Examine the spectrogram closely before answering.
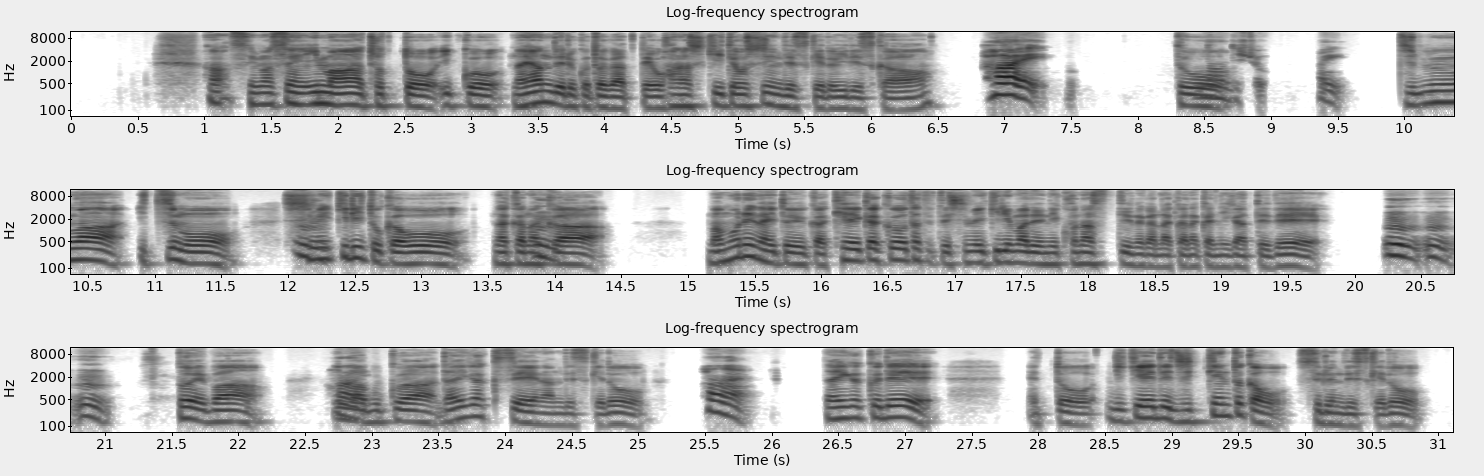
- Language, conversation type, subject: Japanese, advice, 締め切りにいつもギリギリで焦ってしまうのはなぜですか？
- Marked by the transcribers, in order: other background noise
